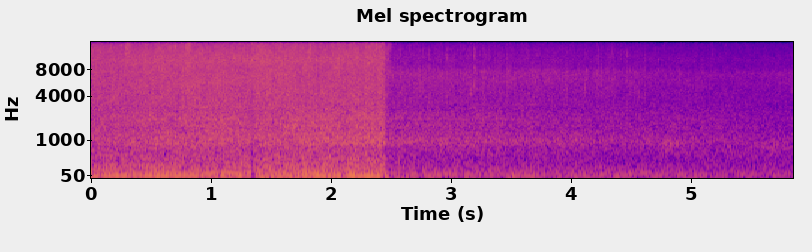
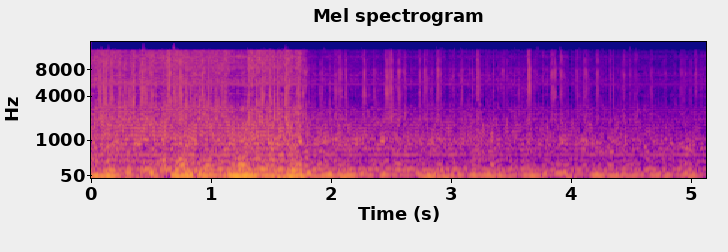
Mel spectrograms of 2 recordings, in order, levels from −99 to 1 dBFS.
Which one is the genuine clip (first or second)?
first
